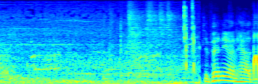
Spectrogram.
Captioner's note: metal clanks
